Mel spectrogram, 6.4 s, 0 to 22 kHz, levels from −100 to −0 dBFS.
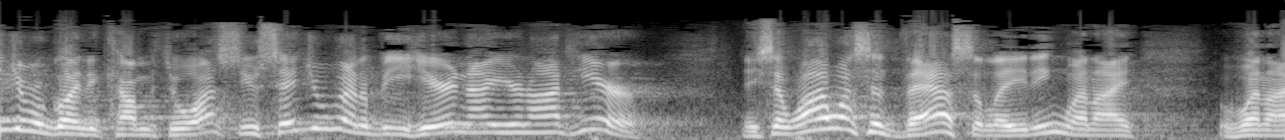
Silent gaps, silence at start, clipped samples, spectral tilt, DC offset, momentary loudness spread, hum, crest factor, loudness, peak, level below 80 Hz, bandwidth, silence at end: none; 0 s; under 0.1%; -5 dB/octave; under 0.1%; 7 LU; none; 12 dB; -12 LUFS; 0 dBFS; -42 dBFS; 12.5 kHz; 0 s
